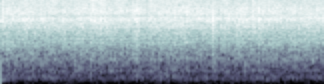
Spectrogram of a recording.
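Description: Steak searing in a hot pan gives a loud, dense, continuous sizzle close by, steady and unbroken from start to end, with no voices.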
